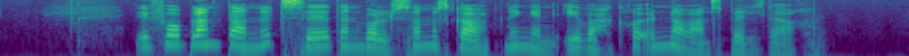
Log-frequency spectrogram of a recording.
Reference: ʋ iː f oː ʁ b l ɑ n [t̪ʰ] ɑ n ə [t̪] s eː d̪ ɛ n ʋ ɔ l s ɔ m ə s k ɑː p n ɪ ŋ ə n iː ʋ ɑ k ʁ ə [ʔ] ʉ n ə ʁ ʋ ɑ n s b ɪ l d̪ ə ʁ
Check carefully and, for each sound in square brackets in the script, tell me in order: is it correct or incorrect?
incorrect: t̪, correct, correct

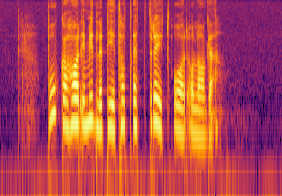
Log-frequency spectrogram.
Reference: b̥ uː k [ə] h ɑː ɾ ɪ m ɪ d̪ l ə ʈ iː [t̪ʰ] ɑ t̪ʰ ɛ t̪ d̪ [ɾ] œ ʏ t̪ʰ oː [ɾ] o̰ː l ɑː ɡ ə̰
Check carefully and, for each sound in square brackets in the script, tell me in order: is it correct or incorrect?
incorrect: ɑ, correct, correct, correct

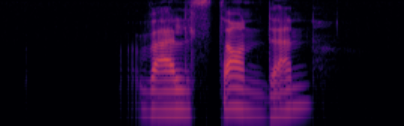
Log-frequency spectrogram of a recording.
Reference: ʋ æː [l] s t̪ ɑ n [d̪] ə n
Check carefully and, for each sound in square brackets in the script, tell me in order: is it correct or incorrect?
correct, correct

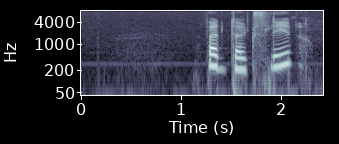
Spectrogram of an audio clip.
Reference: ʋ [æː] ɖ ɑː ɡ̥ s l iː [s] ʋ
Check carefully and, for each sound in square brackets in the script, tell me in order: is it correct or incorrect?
incorrect: æ, incorrect: none

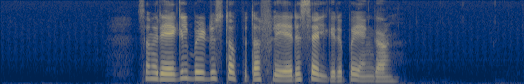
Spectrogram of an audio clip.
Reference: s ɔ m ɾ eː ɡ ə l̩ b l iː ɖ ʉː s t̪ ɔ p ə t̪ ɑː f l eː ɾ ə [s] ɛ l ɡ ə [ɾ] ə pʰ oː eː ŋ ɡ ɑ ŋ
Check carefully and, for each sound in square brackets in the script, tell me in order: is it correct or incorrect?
correct, correct

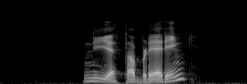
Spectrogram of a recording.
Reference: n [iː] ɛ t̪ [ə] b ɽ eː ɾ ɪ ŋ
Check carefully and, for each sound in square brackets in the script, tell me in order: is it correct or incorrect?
incorrect: yː, incorrect: ɑ

